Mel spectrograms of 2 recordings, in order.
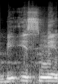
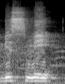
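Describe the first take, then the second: First: The vowel before 'smi' is pronounced separately. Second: The vowel before 'smi' is dropped and joined. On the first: The speaker calls it wrong. "tidak di bi ismi" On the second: The speaker calls it right. "tapi bismi"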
